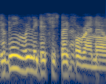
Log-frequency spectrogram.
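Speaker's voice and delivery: stern scolding tone. A student retells being scolded in front of the class, retelling a teacher's yell. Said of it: "yelling at me".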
